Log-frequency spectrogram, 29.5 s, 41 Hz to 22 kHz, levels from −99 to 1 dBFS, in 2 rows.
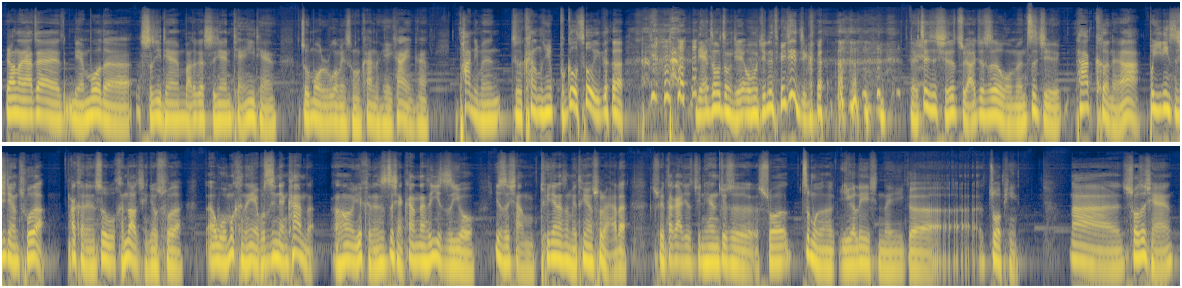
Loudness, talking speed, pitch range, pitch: -15 LUFS, 325 characters per minute, 110-145 Hz, 120 Hz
